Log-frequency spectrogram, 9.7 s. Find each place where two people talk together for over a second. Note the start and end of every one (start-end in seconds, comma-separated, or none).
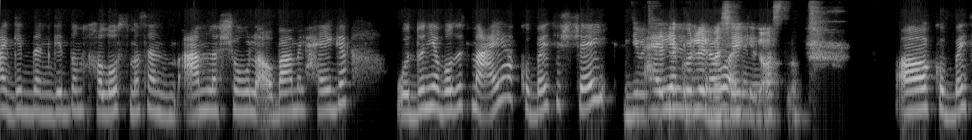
6.2-7.7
